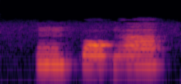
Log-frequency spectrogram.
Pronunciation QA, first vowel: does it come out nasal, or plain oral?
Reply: nasal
